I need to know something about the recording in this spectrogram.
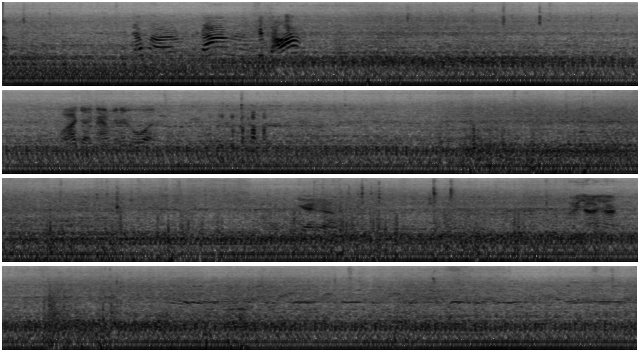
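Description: Fishing trawler's engine running at a steady, even drone throughout, with a few brief voices over it.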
